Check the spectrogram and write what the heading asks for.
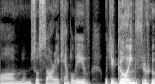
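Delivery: mimicked, very slow way of talking. Speaker recounting a man consoling his friend, imitating his very slow talking. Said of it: "he has this very slow way of talking".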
